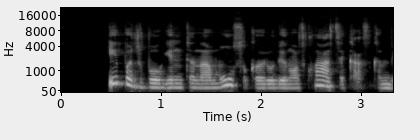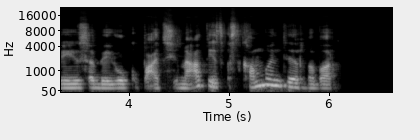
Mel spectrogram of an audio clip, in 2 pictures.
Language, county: Lithuanian, Kaunas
